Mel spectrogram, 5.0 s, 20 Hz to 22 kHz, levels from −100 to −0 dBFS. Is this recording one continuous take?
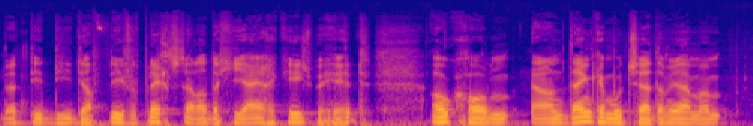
yes; 0 cuts

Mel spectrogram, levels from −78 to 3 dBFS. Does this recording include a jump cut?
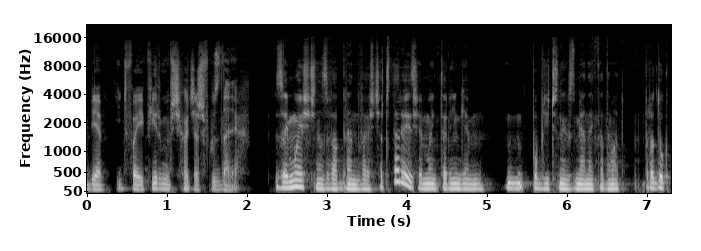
yes; 4 cuts; at 1.0 s, 1.5 s, 2.8 s, 4.1 s

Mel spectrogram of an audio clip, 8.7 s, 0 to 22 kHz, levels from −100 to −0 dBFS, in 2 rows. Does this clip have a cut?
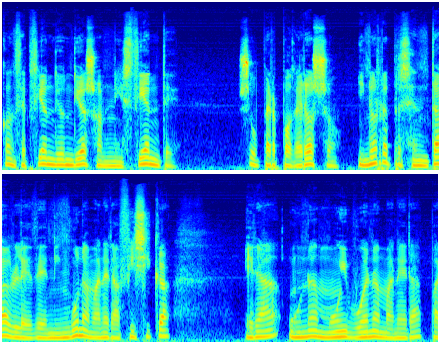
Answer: no; 0 cuts

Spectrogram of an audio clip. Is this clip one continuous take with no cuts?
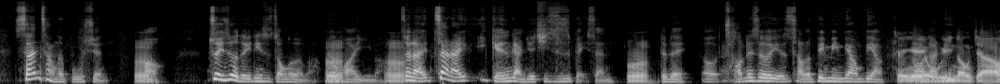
yes; 0 cuts

